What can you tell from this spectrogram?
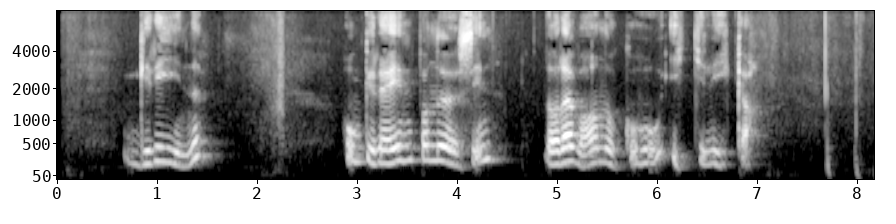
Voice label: grine, Numedalsmål

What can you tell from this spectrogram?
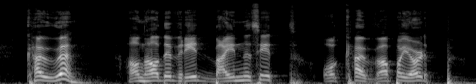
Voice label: kæue, Numedalsmål

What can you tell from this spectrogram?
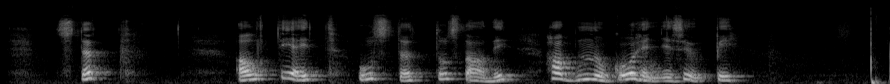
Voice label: støtt, Numedalsmål; Adverb

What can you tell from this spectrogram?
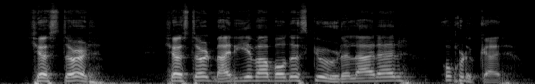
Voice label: "KjøstøL", Numedalsmål; Tjostolv

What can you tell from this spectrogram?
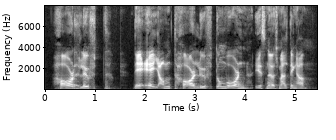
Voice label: haL luft, Numedalsmål

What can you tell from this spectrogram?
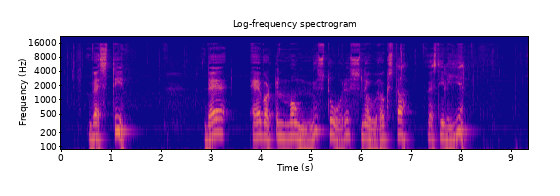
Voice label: vessti, Numedalsmål; Dæ æ vørte månge store snauhøgsta vessti lie.; Adverb

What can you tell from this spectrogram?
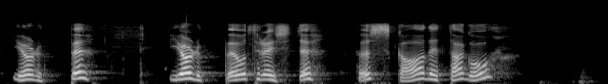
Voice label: joLpe, Numedalsmål

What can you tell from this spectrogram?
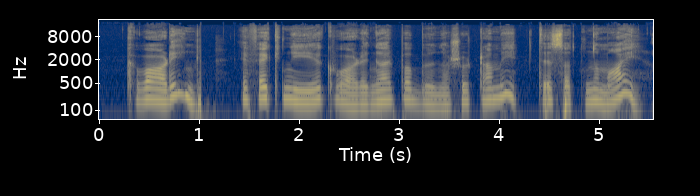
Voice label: "kvaLing", Numedalsmål

